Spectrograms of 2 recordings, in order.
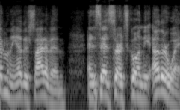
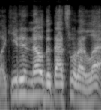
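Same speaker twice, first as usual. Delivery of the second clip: normal talking voice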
